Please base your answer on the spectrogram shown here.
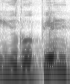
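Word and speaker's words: European: तो यहाँ पे यूरोपियन की जो साउंड है, जो प्रोनाउंसिएशन है, ये जो है कॉन्सोनेंट की है, तो इस वजह से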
